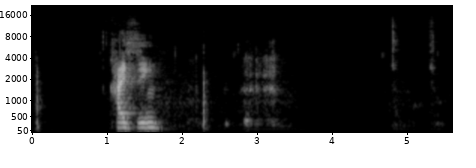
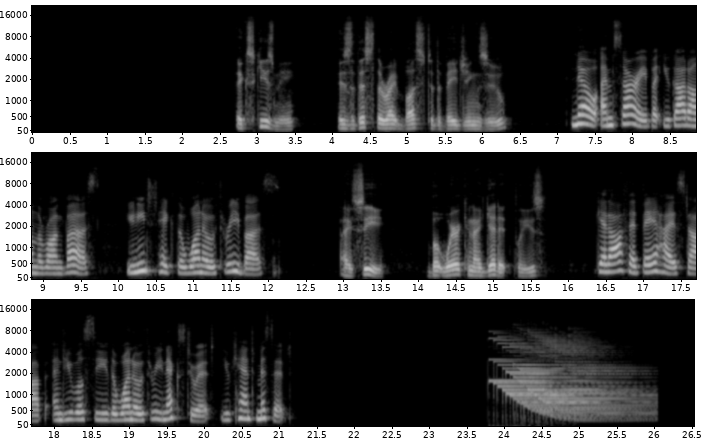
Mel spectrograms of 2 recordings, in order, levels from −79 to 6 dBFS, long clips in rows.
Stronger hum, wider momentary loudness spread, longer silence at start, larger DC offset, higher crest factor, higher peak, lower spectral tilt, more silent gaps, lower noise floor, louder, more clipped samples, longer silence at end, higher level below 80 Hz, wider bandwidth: neither; first, 27 LU vs 12 LU; second, 0.05 s vs 2.7 s; neither; first, 30 dB vs 18 dB; first, 0 dBFS vs -8 dBFS; second, -3 dB/octave vs -5 dB/octave; second, none vs 21.24-23.76 s; about the same, -81 dBFS vs -78 dBFS; first, -20 LUFS vs -24 LUFS; neither; second, 0.25 s vs 0.5 s; first, -70 dBFS vs -76 dBFS; first, 15.5 kHz vs 14 kHz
